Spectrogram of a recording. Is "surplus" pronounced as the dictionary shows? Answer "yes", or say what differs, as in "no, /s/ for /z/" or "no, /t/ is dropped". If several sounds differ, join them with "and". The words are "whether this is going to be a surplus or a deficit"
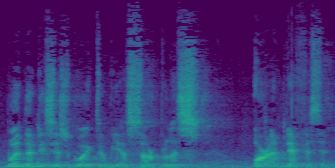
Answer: yes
